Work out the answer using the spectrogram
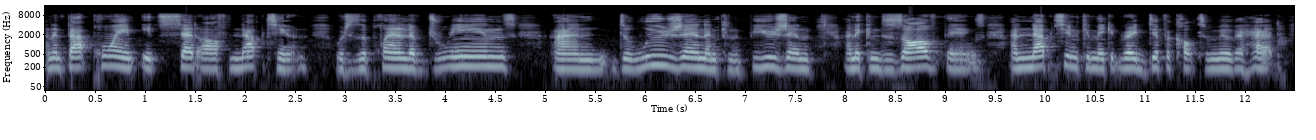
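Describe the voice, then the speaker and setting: A woman's voice: medium pitch, steady tone, measured pace, fairly bright tone. A woman astrologer talking casually to her viewers, explaining planetary events while she is losing her voice and stumbles a little now and then. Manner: explanatory, with some restarts and filler. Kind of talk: casual astrology talk to camera. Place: humid place.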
